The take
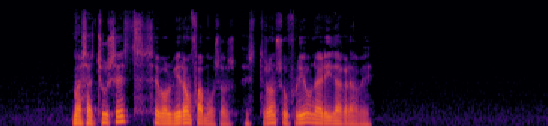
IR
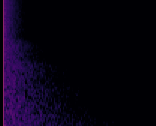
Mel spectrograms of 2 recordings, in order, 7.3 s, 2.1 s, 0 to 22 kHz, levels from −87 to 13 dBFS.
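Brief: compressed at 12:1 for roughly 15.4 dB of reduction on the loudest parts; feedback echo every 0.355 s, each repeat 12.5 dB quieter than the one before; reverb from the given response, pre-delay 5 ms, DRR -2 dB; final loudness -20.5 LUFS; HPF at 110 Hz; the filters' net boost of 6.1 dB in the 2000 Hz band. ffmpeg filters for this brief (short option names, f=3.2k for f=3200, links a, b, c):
-filter_complex "[0:a]highpass=110,equalizer=f=2k:t=o:g=8.5,acompressor=threshold=-28dB:ratio=12,aecho=1:1:355|710|1065:0.237|0.0569|0.0137,asplit=2[a][b];[1:a]atrim=start_sample=2205,adelay=5[c];[b][c]afir=irnorm=-1:irlink=0,volume=2.5dB[d];[a][d]amix=inputs=2:normalize=0,volume=10dB"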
